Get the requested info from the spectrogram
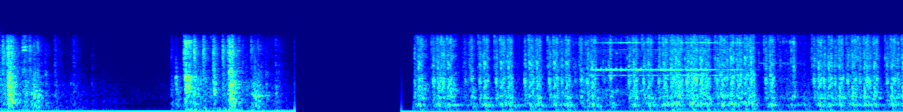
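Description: Rapid, dense clatter of typing keys in two stretches, broken by a silence of about a second. During the longer second stretch a steady high tone sounds for about a second and a half.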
